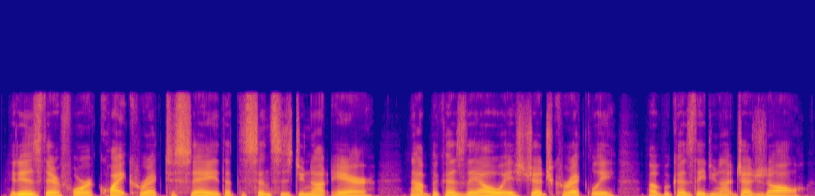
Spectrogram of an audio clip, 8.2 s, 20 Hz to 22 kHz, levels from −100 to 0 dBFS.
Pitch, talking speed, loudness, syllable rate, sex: 125 Hz, 200 wpm, -19 LUFS, 5.8 syllables/s, male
